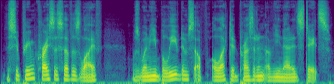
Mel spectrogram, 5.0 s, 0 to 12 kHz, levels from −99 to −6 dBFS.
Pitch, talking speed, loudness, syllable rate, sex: 115 Hz, 205 wpm, -19 LUFS, 6.9 syllables/s, male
